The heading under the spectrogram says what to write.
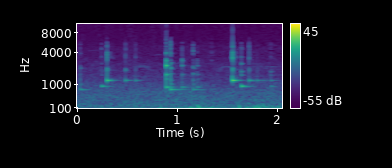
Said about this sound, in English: You can hear it a lot better now. The wind in the background. Isn't that cool? This will definitely help us relax, guys. Birds, wind chimes, wind.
